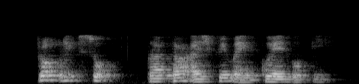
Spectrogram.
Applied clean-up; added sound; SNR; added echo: neural mask model DeepFilterNet 3.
